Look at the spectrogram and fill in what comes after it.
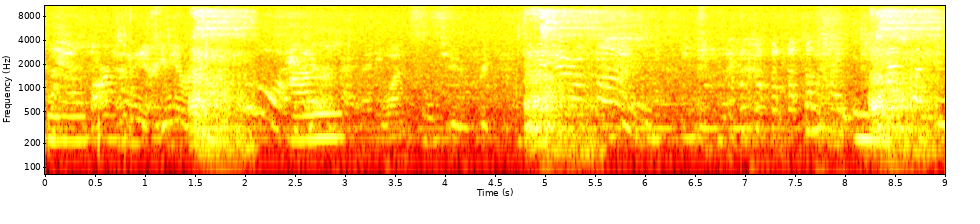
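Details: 4-month-old English Bulldog snoring: rough, throaty snorting snores, about 18 a minute, over background television sound.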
